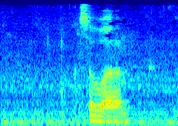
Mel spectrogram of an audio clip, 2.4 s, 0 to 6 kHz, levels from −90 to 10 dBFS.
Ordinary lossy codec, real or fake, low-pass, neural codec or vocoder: MP3, 24 kbps; real; 5.4 kHz; none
